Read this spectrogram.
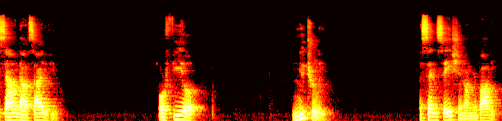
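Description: A man speaks calmly and slowly, close by, with pauses between phrases.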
